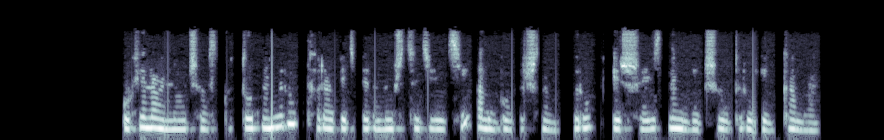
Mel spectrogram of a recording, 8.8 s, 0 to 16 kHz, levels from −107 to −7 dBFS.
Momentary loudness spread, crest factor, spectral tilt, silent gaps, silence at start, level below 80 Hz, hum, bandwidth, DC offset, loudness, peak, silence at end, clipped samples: 9 LU; 16 dB; -4.5 dB/octave; 2.19-2.25 s, 2.37-2.42 s, 3.00-3.04 s, 3.57-3.62 s, 4.73-4.77 s, 5.61-5.74 s, 5.97-6.13 s; 1.25 s; -58 dBFS; none; 8 kHz; under 0.1%; -20 LUFS; -4 dBFS; 0.65 s; under 0.1%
